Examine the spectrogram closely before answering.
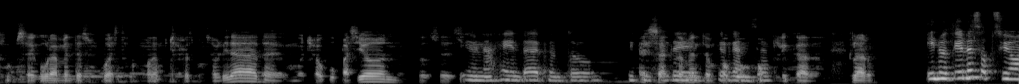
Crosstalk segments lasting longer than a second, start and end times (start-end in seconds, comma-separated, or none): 6.4-7.8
